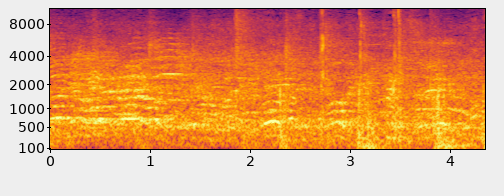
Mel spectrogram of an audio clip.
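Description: Boxing-arena crowd noise with voices shouting, and a few sharp thuds of punches landing in the second half as the two boxers trade at close range.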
